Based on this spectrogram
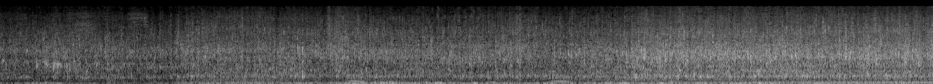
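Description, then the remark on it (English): Water splashes and sloshes steadily as a hand moves through it, a continuous wash of noise that grows a little louder toward the end, with no voices. “Time for a splashing.”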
